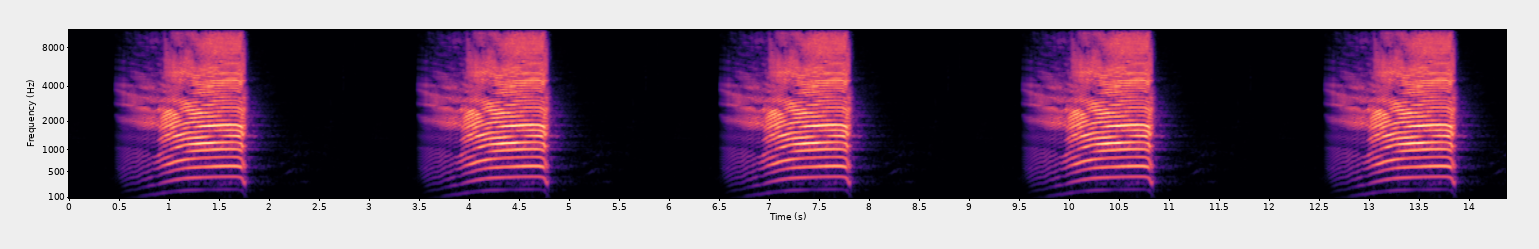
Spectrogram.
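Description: Cows give loud, drawn-out moos about every three seconds, calling their herd-mates home from pasture.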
